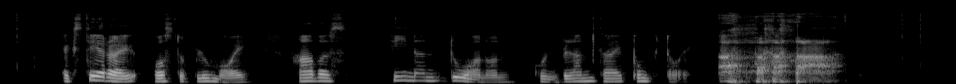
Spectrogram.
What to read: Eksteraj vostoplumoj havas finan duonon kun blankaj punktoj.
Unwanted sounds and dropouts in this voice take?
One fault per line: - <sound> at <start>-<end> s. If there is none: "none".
- laugh at 7.2-8.5 s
